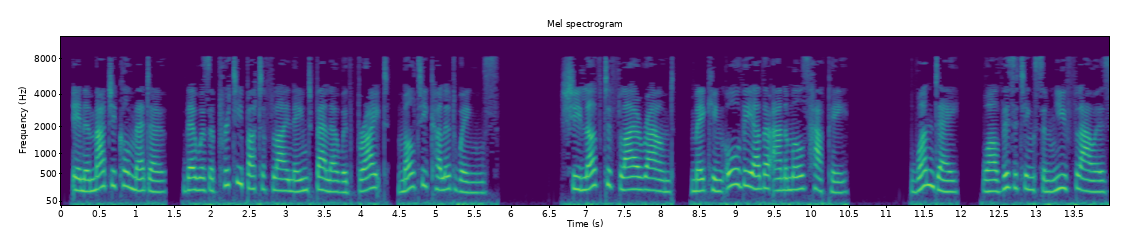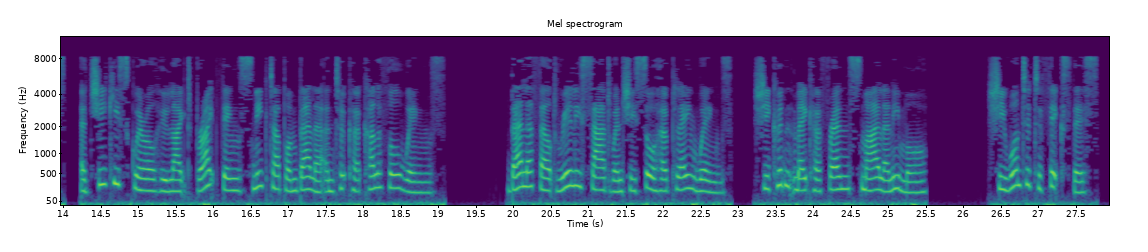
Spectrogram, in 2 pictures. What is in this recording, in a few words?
ESL Short Stories for Kids Upper Intermediate NORMAL Reading; The Butterfly Who Lost Her Colors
